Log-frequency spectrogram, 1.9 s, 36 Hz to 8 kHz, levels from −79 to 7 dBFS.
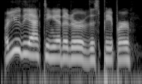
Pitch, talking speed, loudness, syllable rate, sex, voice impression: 205 Hz, 250 wpm, -18 LUFS, 7.7 syllables/s, female, very feminine, adult-like, slightly middle-aged, slightly thin, very tensed, very powerful, very bright, hard, very clear, fluent, cool, very intellectual, refreshing, sincere, calm, slightly reassuring, slightly unique, wild, very lively, strict, intense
